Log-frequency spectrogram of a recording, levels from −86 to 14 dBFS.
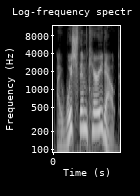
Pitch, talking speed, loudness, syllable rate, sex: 150 Hz, 225 wpm, -14 LUFS, 4.9 syllables/s, male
